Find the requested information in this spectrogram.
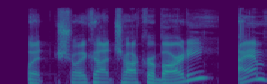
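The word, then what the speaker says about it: Saikat Chakrabarti: You are pronouncing his name correctly. Yeah, I am. It's Shoykat, isn't it? Yeah, it's Shoykat Chakrabarty.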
